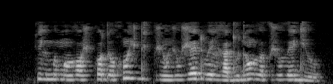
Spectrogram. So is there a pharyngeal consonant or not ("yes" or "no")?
no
